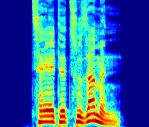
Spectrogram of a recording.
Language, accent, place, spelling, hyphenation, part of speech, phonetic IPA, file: German, Germany, Berlin, zählte zusammen, zählte zu‧sam‧men, verb, [ˌt͡sɛːltə t͡suˈzamən], De-zählte zusammen.ogg
- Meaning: inflection of zusammenzählen: 1. first/third-person singular preterite 2. first/third-person singular subjunctive II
